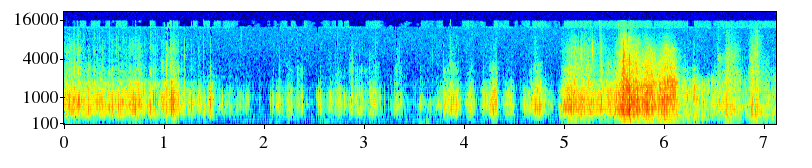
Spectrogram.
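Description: A metal hook pick scrapes purple kinetic sand packed around a silicone nose near the nostril. Soft, gritty midrange scratches come in quick, uneven strokes, with quieter short bursts in the middle. Longer, louder scrapes open the clip and swell again near the end.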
